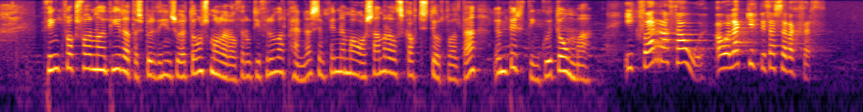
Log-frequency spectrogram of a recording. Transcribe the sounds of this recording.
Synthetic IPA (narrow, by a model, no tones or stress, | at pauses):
θiŋkflɔksfɔɾmaðʏpʰiːɾat̪aspʏɾðɪɦɪnsvɛːɾt̪oːwnsmawlaɾawθɛɾuːt̪ifɾʏmvar̥phɛnːaɾ̥sɛmfɪnːamaːwawsaːmɾawðskawht̪st̪jowɾt̪valt̪aʏmpɪr̥t̪iŋkʏt̪oːwmaikʰvɛrːaθaːwʏawalɛcːʏhpiθɛsːavɛxfɛɾθ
